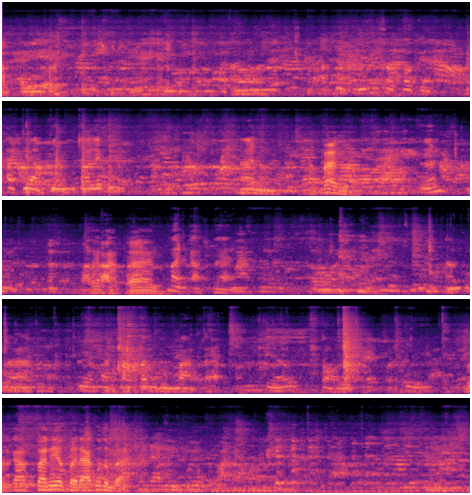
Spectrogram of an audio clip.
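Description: Fingers squish and scrape rice on a metal tray.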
